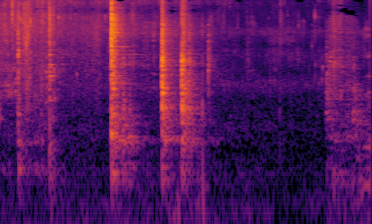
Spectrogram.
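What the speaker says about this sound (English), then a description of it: "Give it a good stir." A pot of crawfish boil is stirred after seasoning is dumped in, giving a few sharp scraping clanks against the metal amid sloshing liquid, close and fairly loud, then quieter stirring.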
